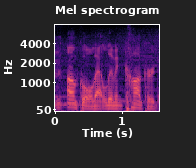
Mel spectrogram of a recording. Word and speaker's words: Concord: uncle that live in conquer or is they say ConEd uh there ConEd uh and uh they are about 20 minutes from the track it's funny Charlotte mother's fway the southerners Charlotte Motor Speedway is in Concord Concord Concord yeah yeah he's not conqu well you there's a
